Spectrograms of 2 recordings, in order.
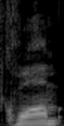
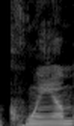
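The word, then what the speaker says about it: QAM: guard interval uh 256 quam or quam modulation depending on who you ask how to pronounce that acronym and a 56 coding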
